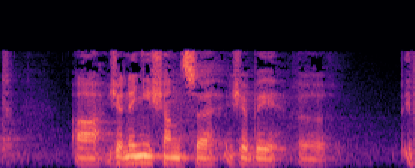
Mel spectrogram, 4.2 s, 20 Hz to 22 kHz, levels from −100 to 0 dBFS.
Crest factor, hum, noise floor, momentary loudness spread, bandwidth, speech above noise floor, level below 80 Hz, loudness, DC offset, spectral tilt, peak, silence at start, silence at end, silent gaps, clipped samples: 20 dB; none; -64 dBFS; 17 LU; 7.6 kHz; 39 dB; -62 dBFS; -24 LUFS; under 0.1%; -3.5 dB/octave; -6 dBFS; 0 s; 0 s; none; under 0.1%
